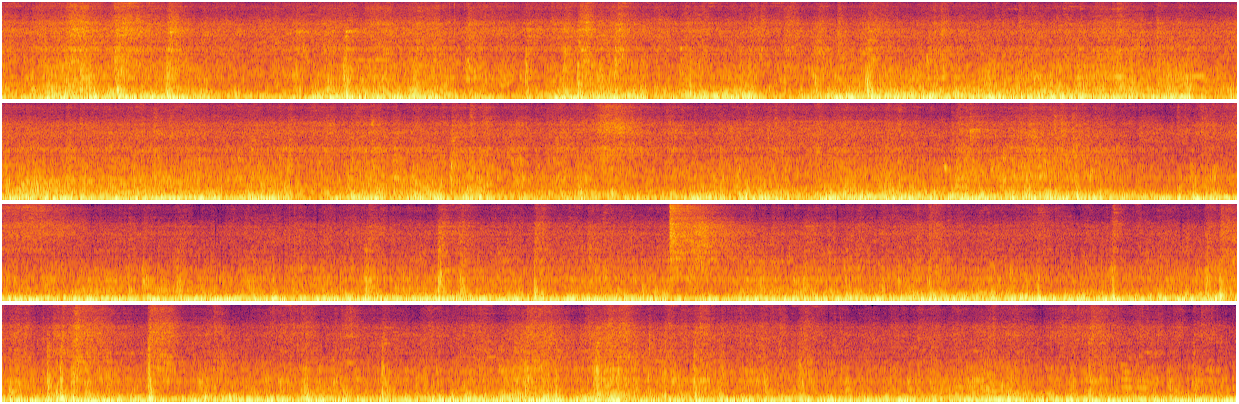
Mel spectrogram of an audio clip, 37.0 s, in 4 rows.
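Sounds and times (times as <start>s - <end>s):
wheels clicking over rail joints: 0.0s - 18.6s
train rumbling: 0.0s - 37.0s.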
